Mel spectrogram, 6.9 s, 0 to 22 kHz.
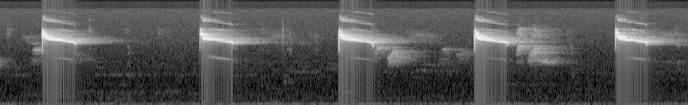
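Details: Five sharp, high-pitched slurred notes, evenly spaced about 1.5 seconds apart, come from a female Swinhoe's white-eye exciting the male to sing 'líu căng lửa'; one note ends in a lower buzzy flourish.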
